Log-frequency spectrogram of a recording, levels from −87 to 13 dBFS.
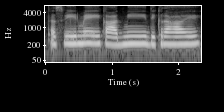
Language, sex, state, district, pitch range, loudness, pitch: Hindi, female, Madhya Pradesh, Bhopal, 225-235 Hz, -14 LUFS, 230 Hz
